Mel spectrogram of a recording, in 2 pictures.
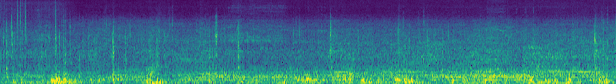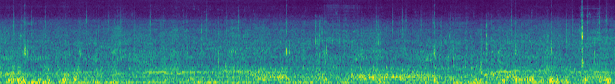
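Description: Wind buffeting the microphone of an action camera on a mountain bike's handlebars while riding a dirt singletrack. Under it, the tyres roll over dirt and the bike gives off frequent small rattles and clicks.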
